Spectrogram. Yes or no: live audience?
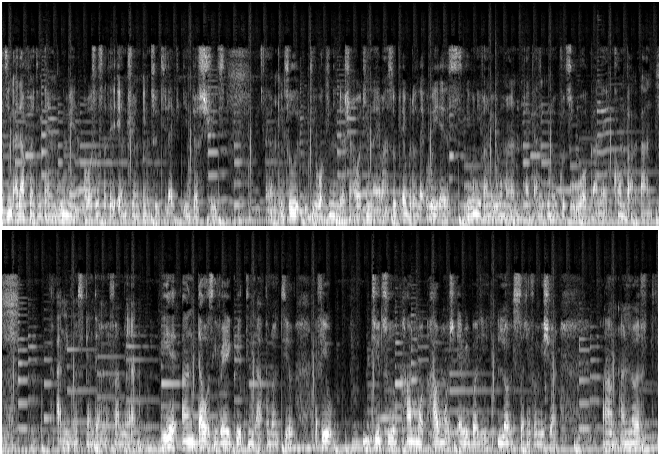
no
